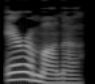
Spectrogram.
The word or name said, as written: eramana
